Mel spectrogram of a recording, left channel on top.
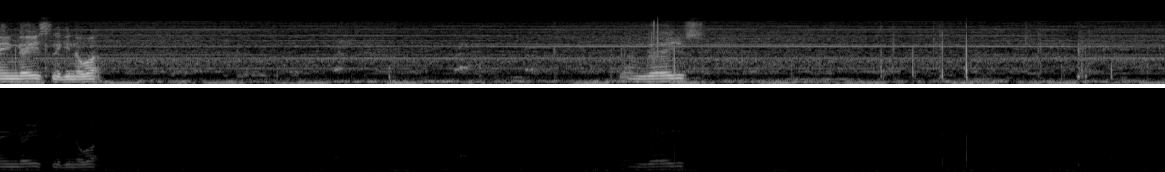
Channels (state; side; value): quieter; right; 34.6 dB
